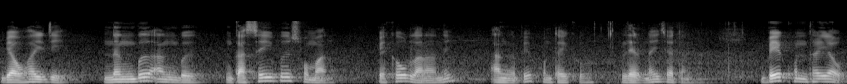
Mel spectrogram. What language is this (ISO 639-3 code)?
brx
